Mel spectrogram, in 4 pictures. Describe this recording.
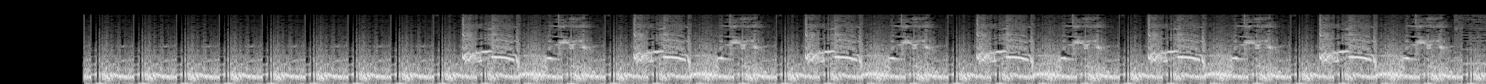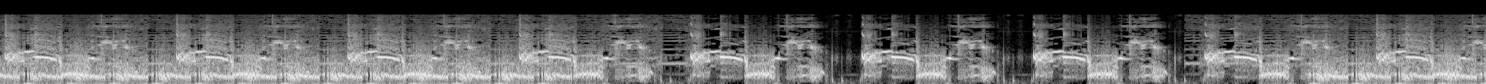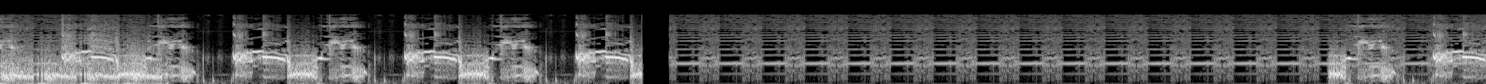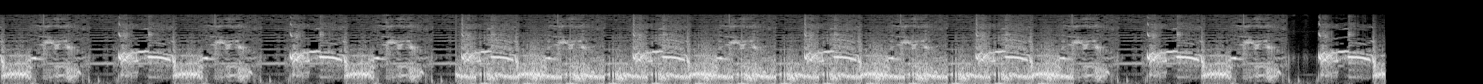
Vintage sci-fi ray with monsters
A very very cool vintage ray noise (used to make monsters bigger, to shrink kids, to destroy rocks and planets and to promote the world domination) in the first seconds of the archive and some experimentation later, like a monster screaming. The ray is perfect to make the sfx of gun or a machine in a sci-fi movie.
Some of the sounds are present in the archive in separated layers also. All the sound are “loopable”.
Made in a samsung cell phone (S3 mini), using looper app, my voice and body and ambient noises.
lo-fi, laser, weird, nerd, screaming, x-ray, geek, scream, mad, monster, ray, freaky, canon, killer, killing, experimentation, future, futuristic, scientist, vintage, laboratory, electric, engine, gun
